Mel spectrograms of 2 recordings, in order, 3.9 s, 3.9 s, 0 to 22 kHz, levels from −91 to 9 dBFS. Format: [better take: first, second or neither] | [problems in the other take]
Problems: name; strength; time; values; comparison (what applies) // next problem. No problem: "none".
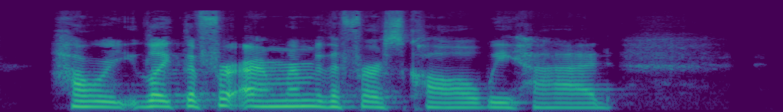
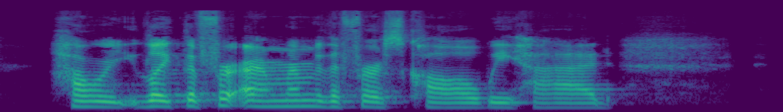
first | thin; very; fading below 350 Hz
